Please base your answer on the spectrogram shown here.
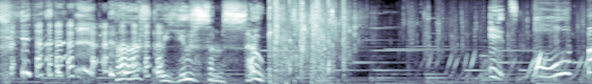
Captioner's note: laughing; squirt! squirt!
